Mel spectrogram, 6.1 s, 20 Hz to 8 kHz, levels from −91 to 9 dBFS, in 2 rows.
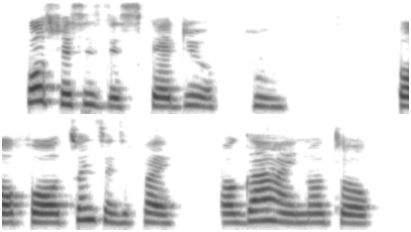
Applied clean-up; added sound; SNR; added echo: none; none; none; none.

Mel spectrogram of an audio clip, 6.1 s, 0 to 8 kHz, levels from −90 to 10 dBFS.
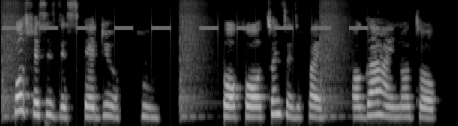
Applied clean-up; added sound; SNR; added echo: none; Snare drum + Alarm; 20 dB; none.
